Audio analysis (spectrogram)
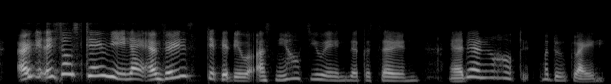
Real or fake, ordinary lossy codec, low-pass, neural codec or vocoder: fake; Opus, 32 kbps; 7.2 kHz; codec, 16 kHz, 0.5 kbps, FunCodec, trained on Chinese and English, 25 frames a second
